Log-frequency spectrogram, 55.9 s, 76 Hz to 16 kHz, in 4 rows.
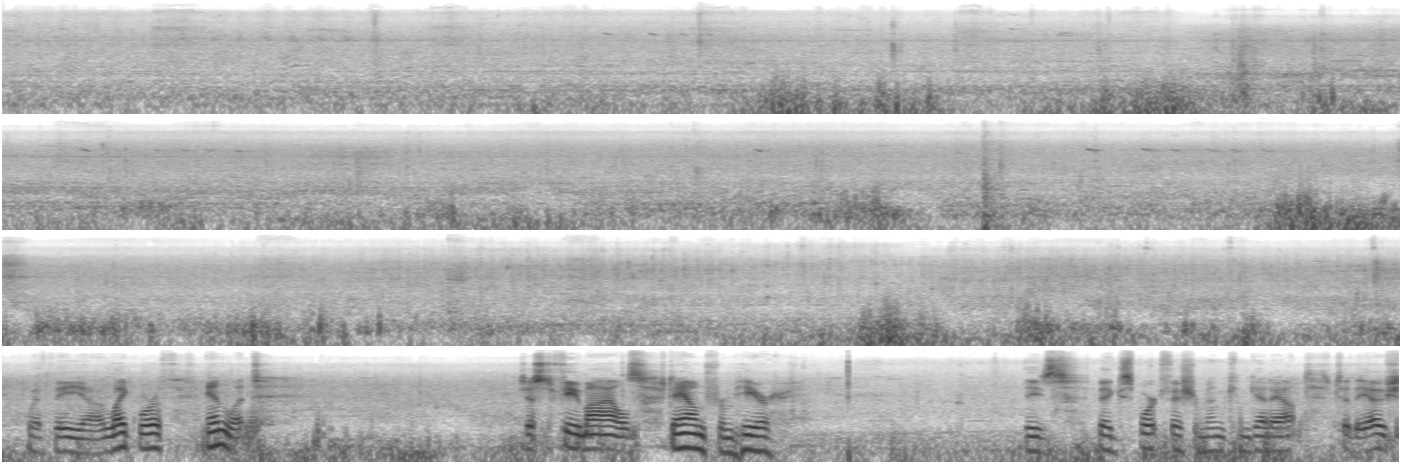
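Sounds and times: wind buffeting microphone: 0.0s - 55.9s.

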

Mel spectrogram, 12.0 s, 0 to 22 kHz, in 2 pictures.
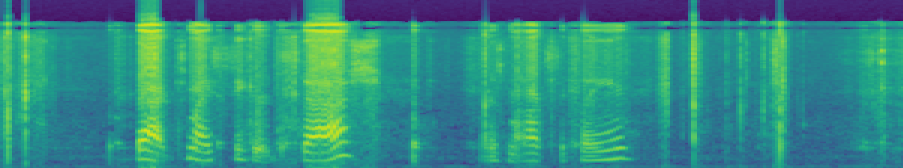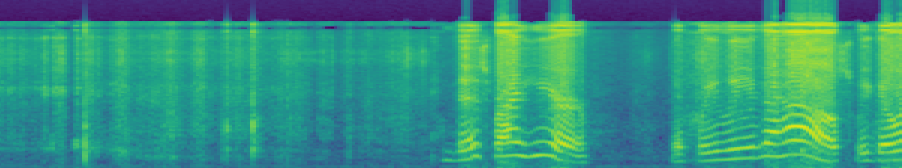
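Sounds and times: plastic tub scraping and rustling: 0.0s - 2.5s, 5.6s - 9.0s.

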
